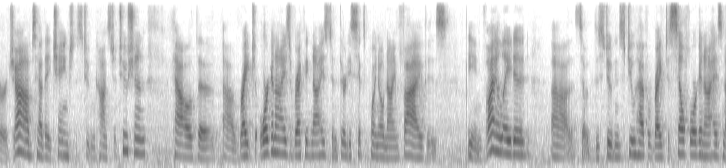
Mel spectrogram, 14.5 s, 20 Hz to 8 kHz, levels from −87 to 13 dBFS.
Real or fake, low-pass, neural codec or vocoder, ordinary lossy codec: fake; 7.2 kHz; codec, 16 kHz, 0.8 kbps, ZipCodec; MP3, 48 kbps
